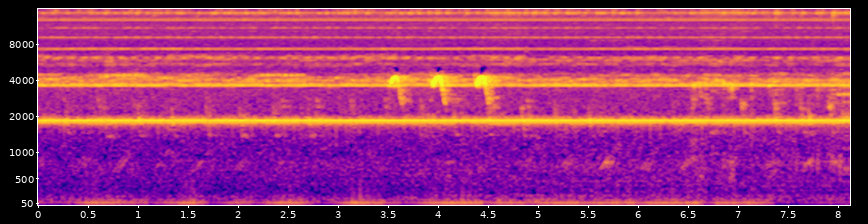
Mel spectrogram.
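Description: Three quick downward-sliding bird chirps, about half a second apart, over a steady high-pitched whine and a low rumble of outdoor background noise.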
